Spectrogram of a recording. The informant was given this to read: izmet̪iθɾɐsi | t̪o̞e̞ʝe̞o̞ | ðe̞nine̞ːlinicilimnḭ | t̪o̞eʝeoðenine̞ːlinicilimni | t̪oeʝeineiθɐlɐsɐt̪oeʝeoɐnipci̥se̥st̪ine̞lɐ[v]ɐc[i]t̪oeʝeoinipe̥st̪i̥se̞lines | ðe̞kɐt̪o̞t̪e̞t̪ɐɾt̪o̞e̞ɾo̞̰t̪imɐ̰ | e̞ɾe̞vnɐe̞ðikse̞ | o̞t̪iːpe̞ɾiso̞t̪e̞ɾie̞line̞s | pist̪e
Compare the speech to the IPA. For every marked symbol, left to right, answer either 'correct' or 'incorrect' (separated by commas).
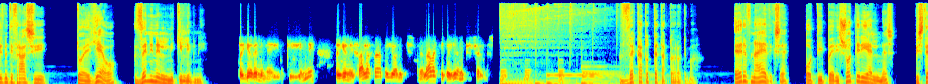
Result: incorrect, incorrect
